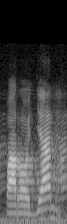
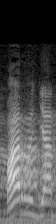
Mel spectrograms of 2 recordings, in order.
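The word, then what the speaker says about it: فرجا: Allahumma farrij anna farajan ajila. Roknya itu fathah, jangan sukun. Tapi apabila membacanya Allahumma farrij anna farjan ayam, itu kemaluan artinya.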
